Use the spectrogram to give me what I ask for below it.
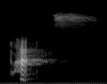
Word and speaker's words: cats: Cats has a soft S, cats.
